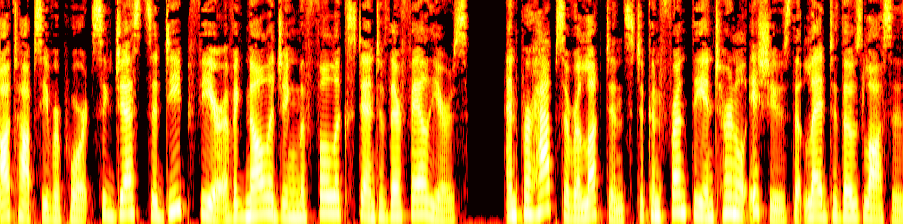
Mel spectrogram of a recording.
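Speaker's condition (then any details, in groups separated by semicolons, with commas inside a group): No condition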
